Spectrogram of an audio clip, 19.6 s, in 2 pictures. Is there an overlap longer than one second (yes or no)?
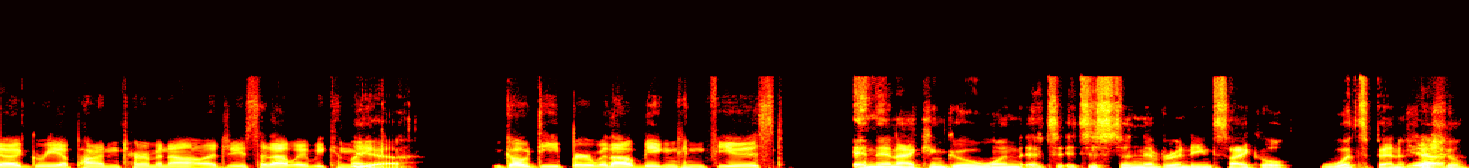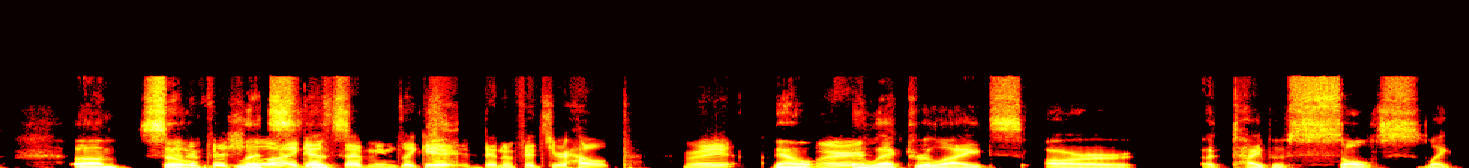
yes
